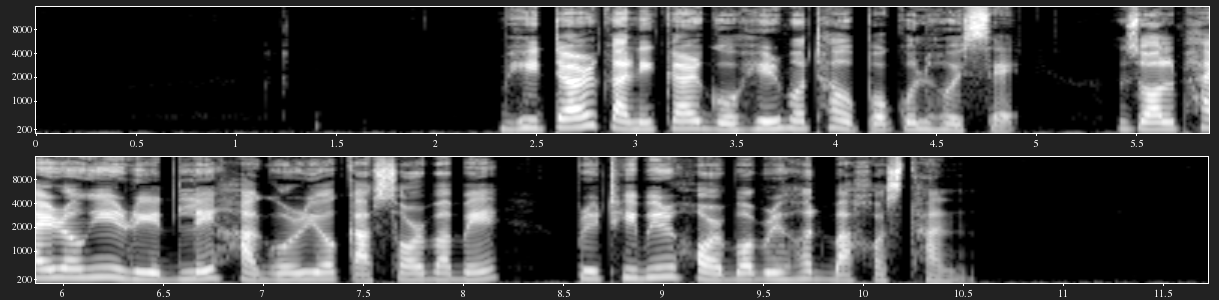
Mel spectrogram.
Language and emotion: Assamese, neutral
